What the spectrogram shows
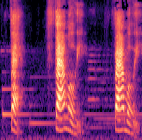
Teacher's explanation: Trọng âm sẽ nhấn vào âm tiết đầu tiên.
